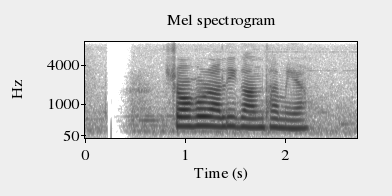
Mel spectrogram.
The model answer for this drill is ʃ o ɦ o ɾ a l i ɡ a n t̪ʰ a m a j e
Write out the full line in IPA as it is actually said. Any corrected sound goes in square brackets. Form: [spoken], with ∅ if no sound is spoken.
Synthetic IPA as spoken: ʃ [ɔ] ɦ o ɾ a l i ɡ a n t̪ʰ a m [i] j [a]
